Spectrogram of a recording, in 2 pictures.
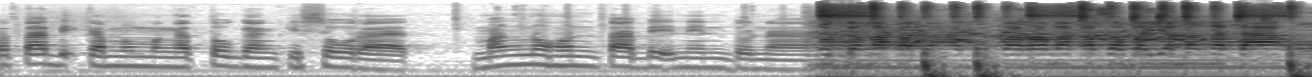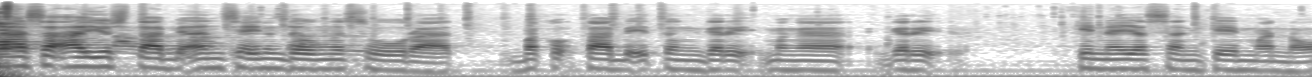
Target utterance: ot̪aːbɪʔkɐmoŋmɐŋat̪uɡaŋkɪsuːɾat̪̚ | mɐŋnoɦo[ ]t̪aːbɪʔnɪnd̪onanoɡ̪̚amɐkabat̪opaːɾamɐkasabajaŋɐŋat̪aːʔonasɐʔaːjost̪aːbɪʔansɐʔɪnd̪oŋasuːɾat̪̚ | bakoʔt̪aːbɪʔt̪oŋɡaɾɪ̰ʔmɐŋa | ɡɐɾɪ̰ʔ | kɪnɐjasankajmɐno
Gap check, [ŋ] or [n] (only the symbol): n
